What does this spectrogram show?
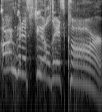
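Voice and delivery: angry high shout with attitude, car drawn out. Joking about car theft with attitude: mock angry shout. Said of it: "Steal it angry".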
